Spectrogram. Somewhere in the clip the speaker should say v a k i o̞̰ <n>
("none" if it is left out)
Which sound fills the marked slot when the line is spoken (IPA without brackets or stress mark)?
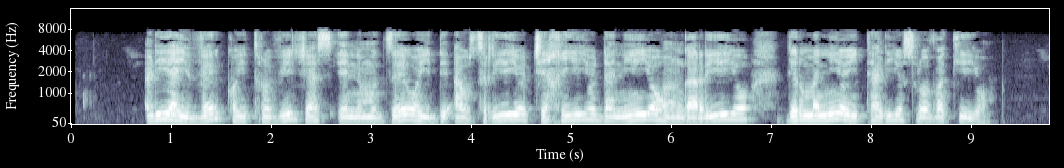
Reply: none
